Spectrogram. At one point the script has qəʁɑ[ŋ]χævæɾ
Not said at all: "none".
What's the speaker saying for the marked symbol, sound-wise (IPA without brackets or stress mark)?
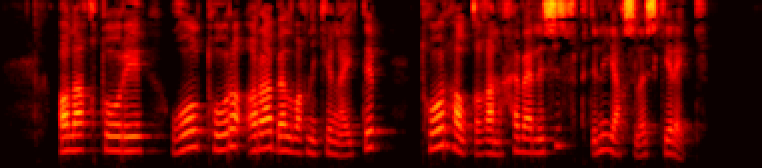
n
